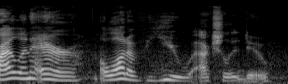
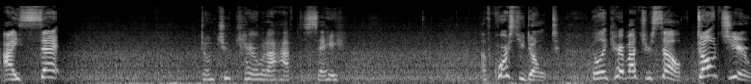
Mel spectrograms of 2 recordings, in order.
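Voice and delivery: louder and higher, stress on you; angry shouting; 4 semitones higher, 6 dB louder than usual. Acted. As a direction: repeat it as a furious demand. Captor repeating, escalating rant.

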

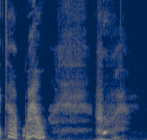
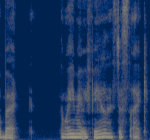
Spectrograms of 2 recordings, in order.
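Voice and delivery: ordinary delivery

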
